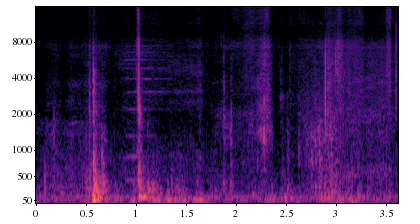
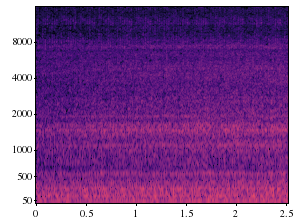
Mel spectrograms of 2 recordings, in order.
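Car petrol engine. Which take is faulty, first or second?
first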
